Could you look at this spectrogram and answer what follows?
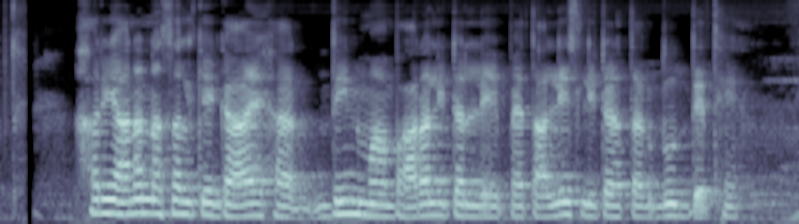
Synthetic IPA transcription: hɐɾɪjaːnanɐsəlkeɡaːehɐɾd̪ɪnmãbaːɾaliːʈəɾlepɛ̃ːt̪aːliːsliːʈəɾt̪ɐkd̪uːd̪ːḛːt̪ʰeː

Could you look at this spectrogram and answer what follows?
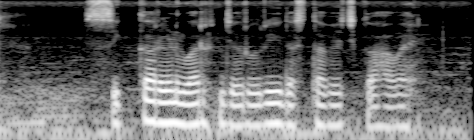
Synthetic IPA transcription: sɪkːaɾɪɳ̃bɐɾd͡ʒəɾuːɾid̪ɐst̪aʋeːt͡ʃkaɦɐʋe

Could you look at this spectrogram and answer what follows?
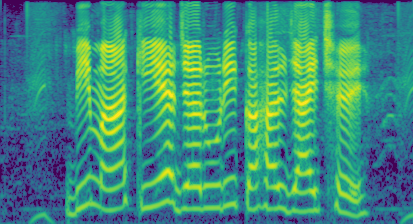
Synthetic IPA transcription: bimakied͡ʒəɾuɾikəɦəld͡ʒajt͡ʃʰɛ

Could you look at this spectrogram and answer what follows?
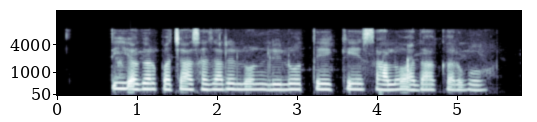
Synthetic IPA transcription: t̪iːəɡəɾpət͡ʃaːsɦəzaːɾeloːnlilot̪ekesaːlõəd̪akəɾboː

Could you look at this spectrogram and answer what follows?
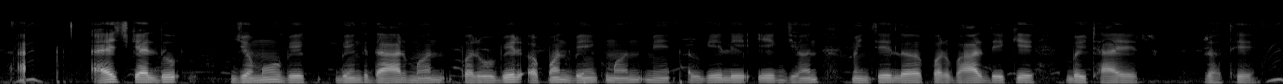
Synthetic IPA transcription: a̰ɪt͡ʃkɛld̪u | d͡ʒəmːubbẽŋkd̪aɾmənpəɾobeɾəpənbẽŋkmənmeəlɡeleʔek̚d͡ʒʱənməɪnseləpəɾbʱaɾd̪ekebəɪʈʰae | ɾəɦt̪ʰe

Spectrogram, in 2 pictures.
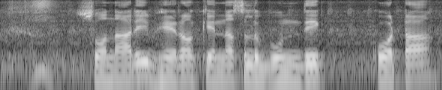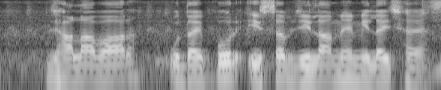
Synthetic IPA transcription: soːnaːɾibʱeːɾõkenəslbũnd̪i | koːʈa | d͡ʒʱaːlaʋaːɾʊd̪əjpʊɾisəbd͡ʒɪlamẽmɪləjt͡ʃʰɛː

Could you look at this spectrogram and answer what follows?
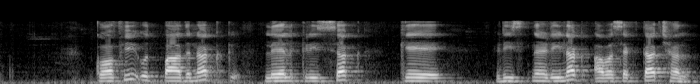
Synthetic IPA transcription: kɔːpʰiʔut̪̚pad̪nəklelkɾisəkː | e | ɾinəɾinəkabəsjəkt̪at͡ʃʰəl

